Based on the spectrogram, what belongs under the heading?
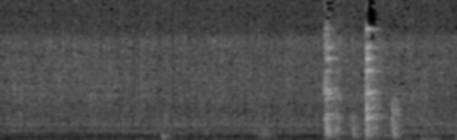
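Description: Tomato purée and sofrito frying in lard in a non-stick pan, a steady soft sizzle. Three sharp clicks come close together about three seconds in.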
